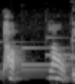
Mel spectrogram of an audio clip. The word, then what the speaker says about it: 炮烙: 啊，大炮的炮，烙饼的烙，在这里呢要读成“ 炮烙”。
